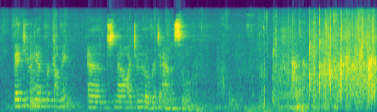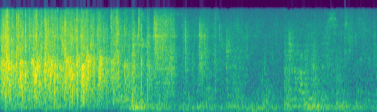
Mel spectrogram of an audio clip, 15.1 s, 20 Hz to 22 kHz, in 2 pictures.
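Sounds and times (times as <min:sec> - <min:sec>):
audience applauding: 0:05.2 - 0:11.3.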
